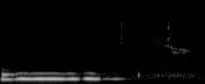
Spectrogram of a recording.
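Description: A woman's voice humming one steady, held note for about a second. It breaks off into a short near-silent pause.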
